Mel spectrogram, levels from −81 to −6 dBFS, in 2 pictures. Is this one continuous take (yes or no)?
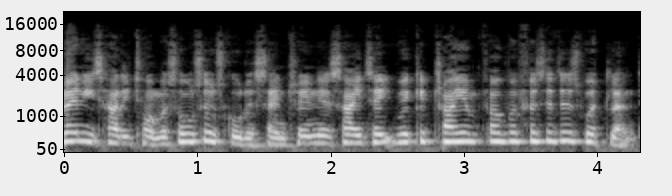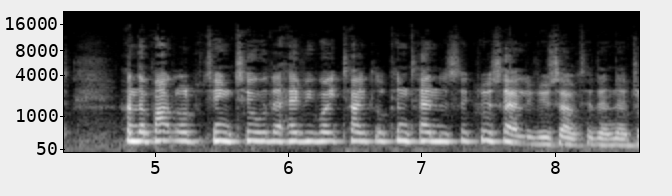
yes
